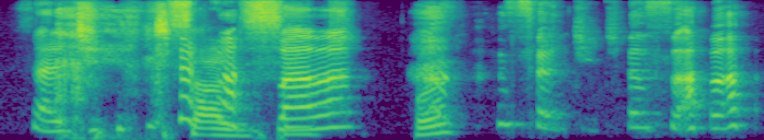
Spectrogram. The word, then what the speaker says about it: salchicha: salsicha. I'm sure she's already mad. What's it called? I said it wrong. Salchicha.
